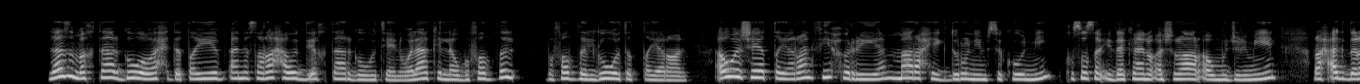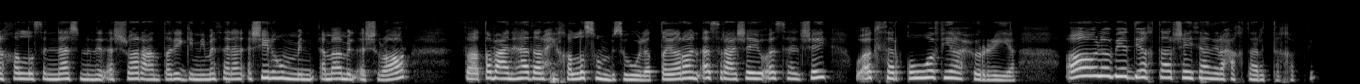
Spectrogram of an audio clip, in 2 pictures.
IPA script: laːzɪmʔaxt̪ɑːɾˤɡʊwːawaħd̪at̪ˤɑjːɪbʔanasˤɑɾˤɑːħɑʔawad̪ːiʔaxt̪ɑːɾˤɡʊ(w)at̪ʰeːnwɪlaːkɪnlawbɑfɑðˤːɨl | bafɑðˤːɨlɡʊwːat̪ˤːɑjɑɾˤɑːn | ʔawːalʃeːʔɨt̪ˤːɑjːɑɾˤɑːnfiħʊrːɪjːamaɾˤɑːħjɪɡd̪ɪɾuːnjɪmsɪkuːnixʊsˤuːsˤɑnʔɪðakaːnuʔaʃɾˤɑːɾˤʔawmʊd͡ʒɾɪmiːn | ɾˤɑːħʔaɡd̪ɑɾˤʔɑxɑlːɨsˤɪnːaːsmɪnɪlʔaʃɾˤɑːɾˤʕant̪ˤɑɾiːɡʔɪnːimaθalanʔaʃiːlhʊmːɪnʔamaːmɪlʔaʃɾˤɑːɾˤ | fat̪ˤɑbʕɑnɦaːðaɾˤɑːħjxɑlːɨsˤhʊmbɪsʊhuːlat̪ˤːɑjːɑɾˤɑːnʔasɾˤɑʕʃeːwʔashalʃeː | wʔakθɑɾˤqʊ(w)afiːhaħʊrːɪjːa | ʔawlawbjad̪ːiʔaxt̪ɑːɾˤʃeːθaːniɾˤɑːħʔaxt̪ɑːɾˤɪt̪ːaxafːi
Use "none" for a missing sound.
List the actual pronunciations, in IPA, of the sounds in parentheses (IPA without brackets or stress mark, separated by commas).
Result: wː, wː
